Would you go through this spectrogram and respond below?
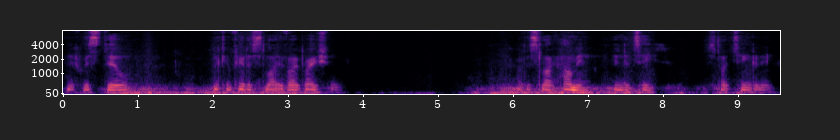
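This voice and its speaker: A man guiding a body scan meditation in a gentle, instructional manner, pausing often between short phrases, with a low, husky, creaky voice. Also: little pitch movement, slight background noise, poor audio. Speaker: meditation guide.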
